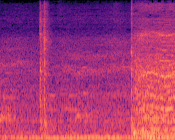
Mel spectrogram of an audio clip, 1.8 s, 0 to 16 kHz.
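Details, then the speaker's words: Kids' electric ride-on scooter (12 V battery) started by bridging the outer wires of its faulty starter switch with tweezers: a click, then a light, even motor and gear hum with no knocking or grinding; the drive runs normally. "Scooter हमारा start हो गया अब हम देखेंगे इसको चला के ये आगे चल रहा है चल रहा"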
